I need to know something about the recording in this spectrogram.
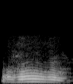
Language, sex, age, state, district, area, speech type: Urdu, male, 45-60, Uttar Pradesh, Rampur, urban, conversation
